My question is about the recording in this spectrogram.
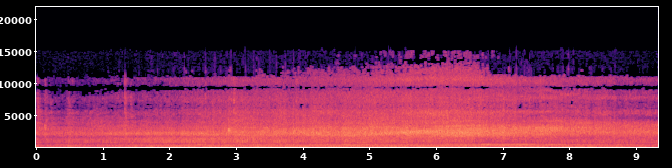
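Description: WAP-7 electric locomotive running light past at close range: rumble of its wheels on the rails with a steady electric hum. It grows louder as it draws level about halfway through, then eases slightly as it moves away.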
